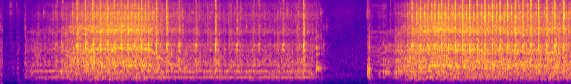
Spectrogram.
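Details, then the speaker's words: Sewing machine stitching through thicker folded fabric layers: steady rapid clatter pauses, then restarts slower and heavier as the needle labors under the added penetration load while the operator slows down to avoid breaking the needle. "Did you hear the change in sound? And also, you slow down, you adapt, you work with your machine."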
